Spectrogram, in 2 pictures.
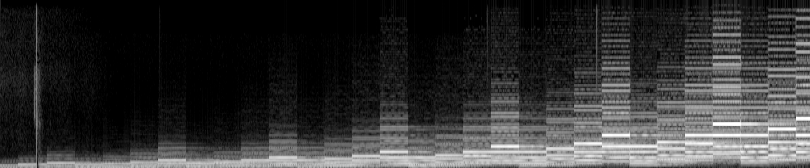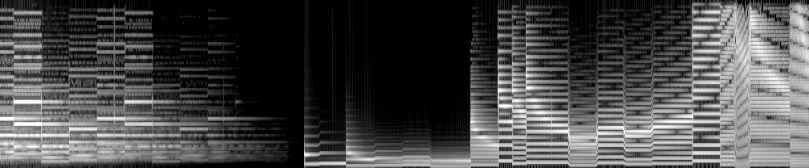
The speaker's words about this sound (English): Let's take a quick listen. There's a very good demo here, just showing off the Opal synthesizer going through a few presets here.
